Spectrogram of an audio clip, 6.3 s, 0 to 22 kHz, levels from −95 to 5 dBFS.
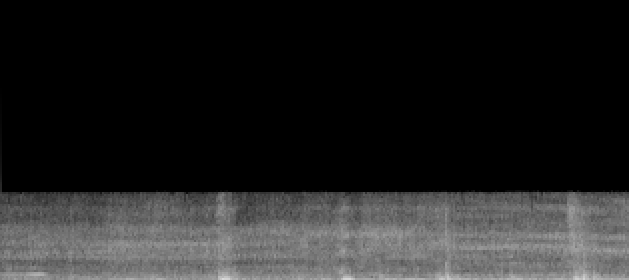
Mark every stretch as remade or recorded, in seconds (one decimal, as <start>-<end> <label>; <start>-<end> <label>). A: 0.0-2.9 recorded; 2.9-4.3 remade; 4.3-6.3 recorded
